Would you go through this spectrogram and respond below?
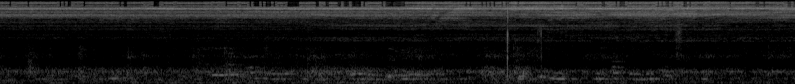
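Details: Nebulizer running during emergency treatment of an asthma flare; the patient received two aerosol inhalations.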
